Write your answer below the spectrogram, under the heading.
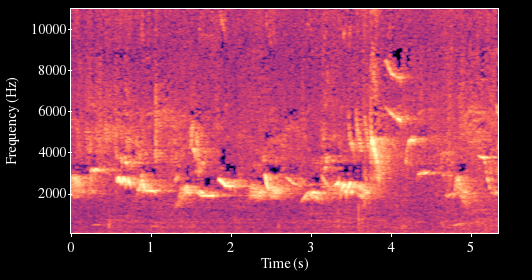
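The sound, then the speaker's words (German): Birds chirp and twitter from the trees of a city square in Venice at morning, many bright, quick calls overlapping continuously over a steady low rumble. “Aus den Bäumen am Campo San Lorenzo empfingen sie das Gezwitscher der Vögel, die den Morgen begrüßten.”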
